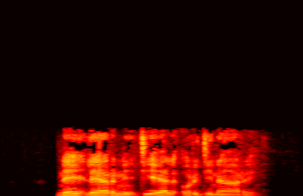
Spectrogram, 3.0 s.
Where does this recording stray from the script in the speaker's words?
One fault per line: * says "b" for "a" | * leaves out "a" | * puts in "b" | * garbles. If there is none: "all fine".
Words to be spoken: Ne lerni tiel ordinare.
all fine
